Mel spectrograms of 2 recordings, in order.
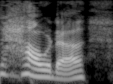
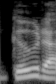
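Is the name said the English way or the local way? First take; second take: local; English. First: It is said the local Dutch way. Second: It is said the English way. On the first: This is how the locals say it. "they pronounce it Howda" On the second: This is how the visitors say it. "we would say Gouda"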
